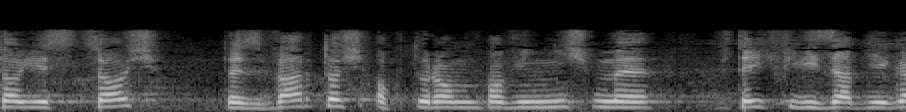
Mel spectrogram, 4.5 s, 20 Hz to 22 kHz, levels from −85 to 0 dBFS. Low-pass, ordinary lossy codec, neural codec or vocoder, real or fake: 7.2 kHz; none; none; real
